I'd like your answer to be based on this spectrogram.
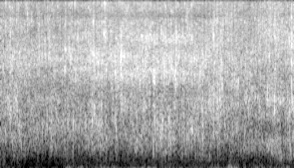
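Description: Water runs steadily through a farm plot to irrigate a cotton field, making a continuous rushing, trickling stream that stays even and fairly close throughout.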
